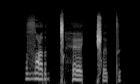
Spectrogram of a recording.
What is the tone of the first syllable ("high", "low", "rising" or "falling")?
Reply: high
